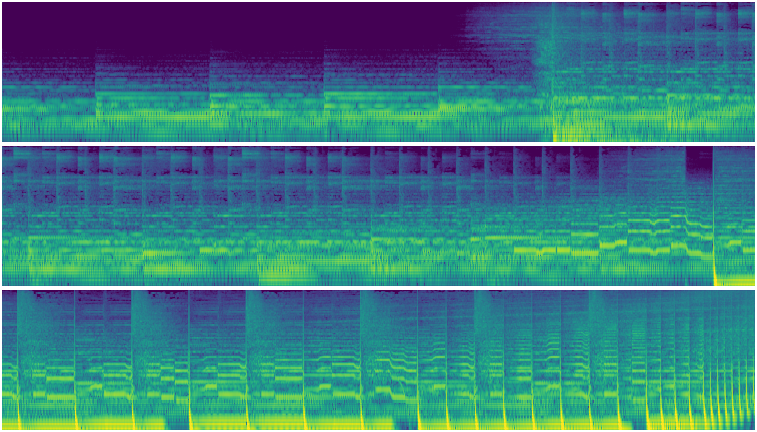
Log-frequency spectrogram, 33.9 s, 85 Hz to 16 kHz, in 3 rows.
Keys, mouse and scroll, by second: 0.5 click, 3.4 middle click, 3.4-4.4 scroll down 8, 3.8 middle click, 4.4 shift+middle click, 4.9 middle click, 5.3-5.7 scroll up 2, 5.9-7.4 scroll up 10, 12.1 shift+middle click, 13.3-13.7 scroll up 1, 13.7 scroll down 1, 14.1 shift+middle click.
